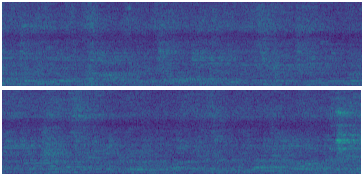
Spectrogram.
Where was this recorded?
in a restaurant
